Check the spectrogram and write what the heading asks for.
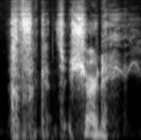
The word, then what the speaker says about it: Sade: It is not Sade. What is it? Chararda. Charard. Charard. Yes. Chararda.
